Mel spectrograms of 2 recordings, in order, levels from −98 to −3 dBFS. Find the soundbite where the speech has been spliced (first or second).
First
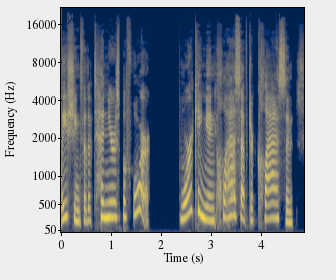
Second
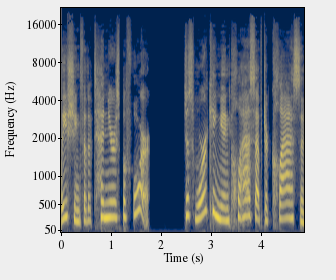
first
